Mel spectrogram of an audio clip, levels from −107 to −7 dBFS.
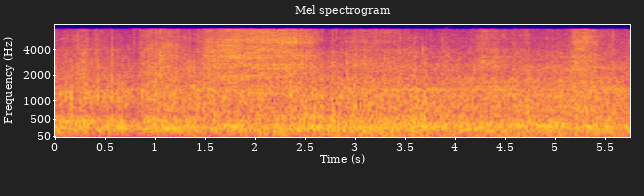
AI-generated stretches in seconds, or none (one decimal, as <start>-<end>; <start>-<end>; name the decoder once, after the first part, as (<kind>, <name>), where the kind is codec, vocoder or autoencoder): none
